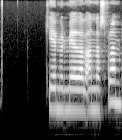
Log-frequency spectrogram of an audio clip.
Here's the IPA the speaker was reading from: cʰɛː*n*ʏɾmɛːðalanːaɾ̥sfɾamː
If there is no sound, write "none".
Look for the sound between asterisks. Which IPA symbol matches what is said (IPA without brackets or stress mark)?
m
